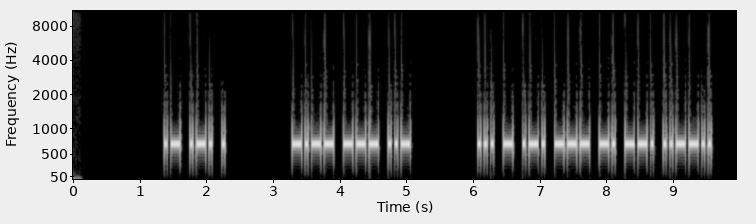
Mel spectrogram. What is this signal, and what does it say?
Morse code, heard as a keyed tone, about 25 wpm, 700 Hz. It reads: ARE YOU STRONG?
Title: 3x Word-Spacing - Sentences from Top 500 Words - 25wpm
